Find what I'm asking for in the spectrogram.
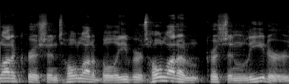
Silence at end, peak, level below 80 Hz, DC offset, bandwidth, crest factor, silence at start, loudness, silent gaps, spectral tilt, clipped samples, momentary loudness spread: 0 s; -4 dBFS; -68 dBFS; under 0.1%; 11.5 kHz; 16 dB; 0 s; -22 LUFS; none; -5.5 dB/octave; under 0.1%; 5 LU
